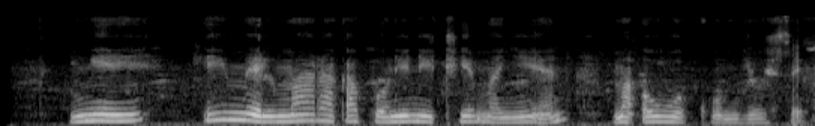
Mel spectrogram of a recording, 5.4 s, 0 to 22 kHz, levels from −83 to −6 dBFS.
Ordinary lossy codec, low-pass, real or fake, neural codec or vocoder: AAC, 32 kbps; 19.8 kHz; real; none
